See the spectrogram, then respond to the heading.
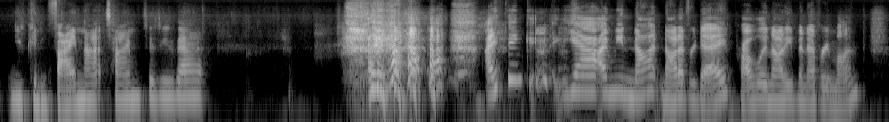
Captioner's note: laugh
